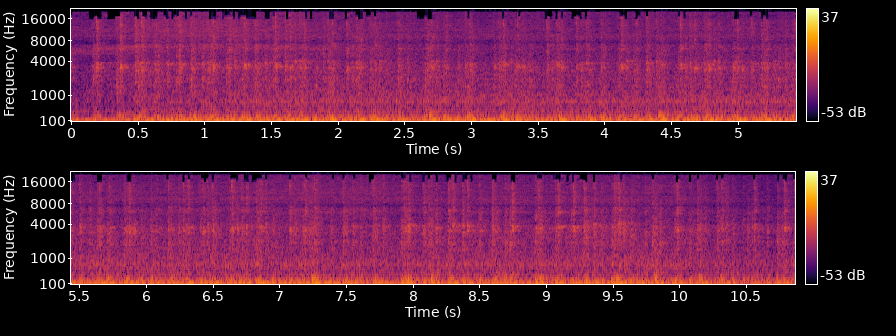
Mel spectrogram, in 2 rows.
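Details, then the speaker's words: 1940s Oliver 70 tractor first start in about 12 years, choke run by hand; rough lumpy idle with obvious misfire, one cylinder dropping out; very old plug wires suspected, points and condenser may need ignition tune-up. "well it's really hard to tune the carburetor when you have such an obvious misfire um I don't know I mean as you can see these buug wires are extremely old they should be replaced"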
